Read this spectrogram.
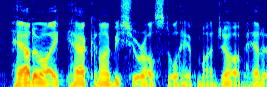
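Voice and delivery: ordinary talk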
